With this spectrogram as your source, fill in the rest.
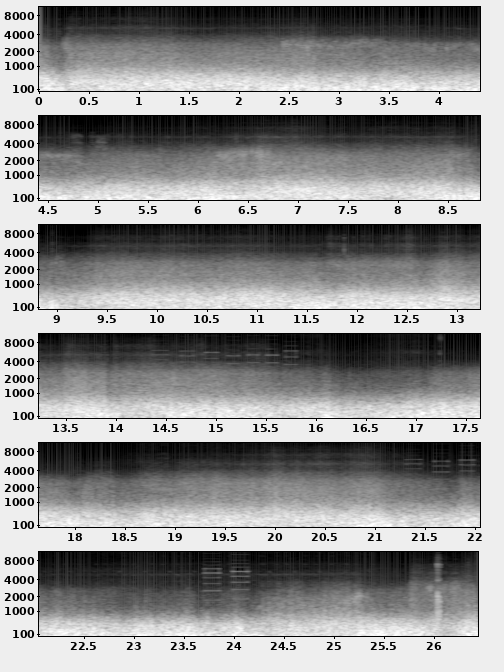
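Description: Strong wind rushes and buffets loudly outdoors.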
